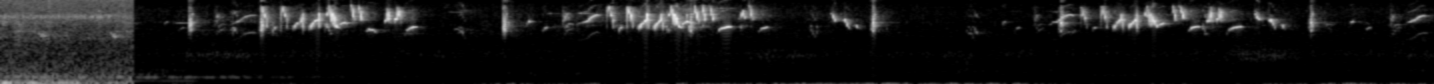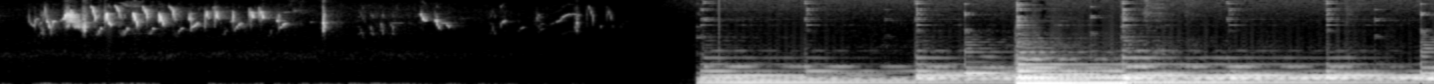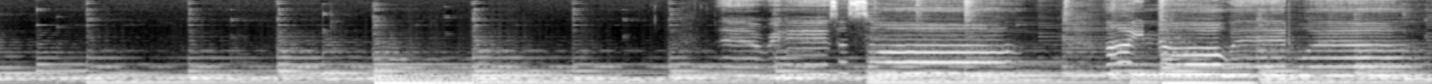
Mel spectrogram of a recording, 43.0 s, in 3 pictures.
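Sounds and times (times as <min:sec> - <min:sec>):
songbird chirping: 0:00.0 - 0:20.6, 0:21.3 - 0:43.0.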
